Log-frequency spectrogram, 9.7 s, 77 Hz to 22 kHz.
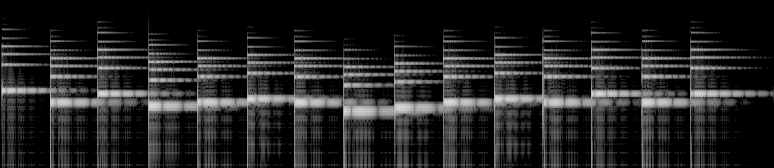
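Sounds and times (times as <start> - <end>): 
tubular bells: 0.0 - 9.5.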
